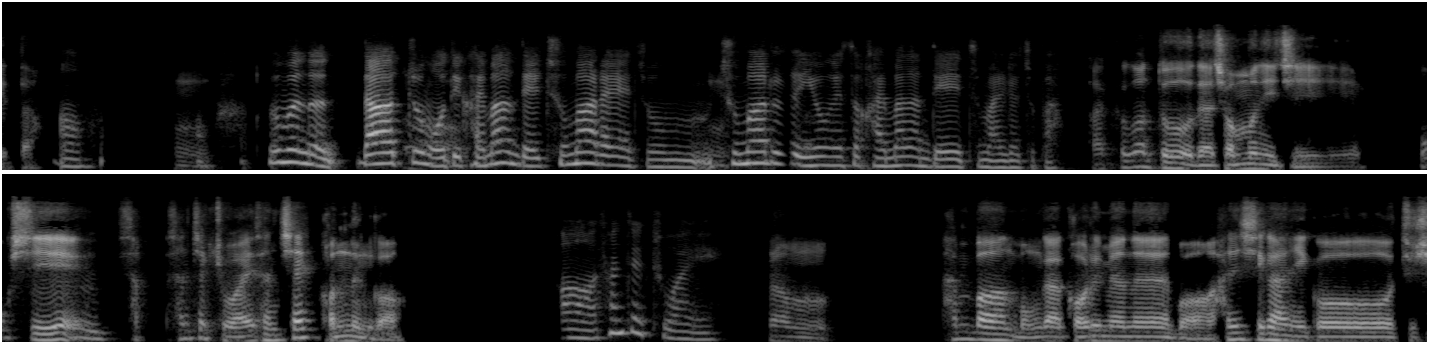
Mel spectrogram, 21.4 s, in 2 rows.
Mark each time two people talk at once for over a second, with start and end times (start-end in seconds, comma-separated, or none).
none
